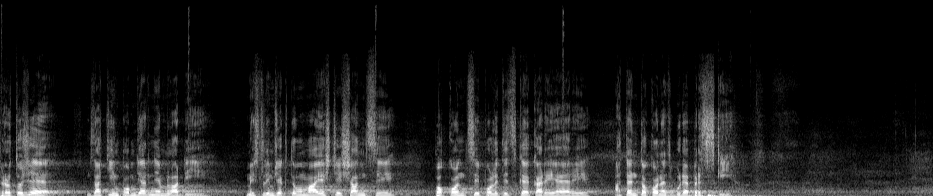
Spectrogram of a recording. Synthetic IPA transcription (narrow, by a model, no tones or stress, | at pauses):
pɾo̞t̪o̞ʒɛzaciːmpo̞mɲɛɾɲɛmladiː | mɪsliːmʒɛkt̪o̞mumaːjɛʃcɛʃant͡sɪ | po̞ko̞nt͡sɪpo̞lɪt̪ɪt͡skɛːkaɾɪjɛːɾɪʔat̪ɛnt̪o̞ko̞nɛd͡zbudɛbr̩skḭː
